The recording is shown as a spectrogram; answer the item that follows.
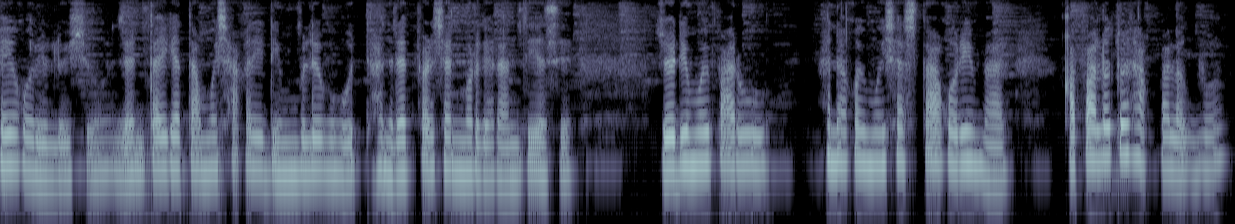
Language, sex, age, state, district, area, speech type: Assamese, female, 30-45, Assam, Barpeta, rural, spontaneous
